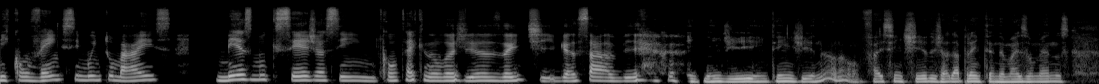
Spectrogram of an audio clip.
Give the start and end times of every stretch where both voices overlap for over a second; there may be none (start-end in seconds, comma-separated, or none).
none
